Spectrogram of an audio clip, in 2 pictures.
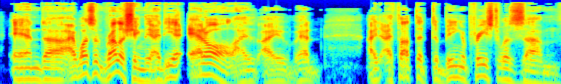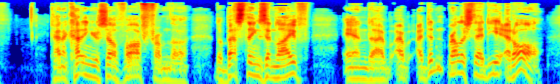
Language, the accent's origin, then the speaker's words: English; Chicago, Illinois, United States; I was brought up on the northern suburb of Chicago, northern suburbs.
